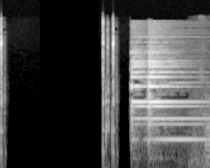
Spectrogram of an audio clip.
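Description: Subscribe-button animation sound effects: a mouse click at the start and a quick double click about a second in, then a notification-bell ding whose many tones ring on and fade slowly.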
